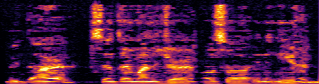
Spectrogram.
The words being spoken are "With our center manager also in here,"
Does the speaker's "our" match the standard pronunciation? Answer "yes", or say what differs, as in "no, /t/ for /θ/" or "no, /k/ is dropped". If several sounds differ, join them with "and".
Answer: yes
